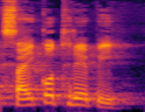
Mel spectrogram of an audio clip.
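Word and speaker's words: psychotherapy: फिर है साइकोथेरेपी, साइकोथेरेपी, तो यहाँ पे भी अपन पी को प्रोनाउंस नहीं कर रहे।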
